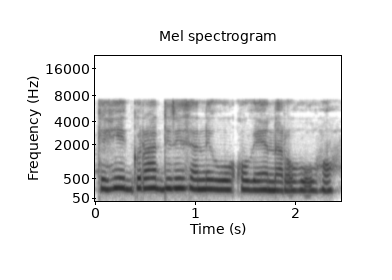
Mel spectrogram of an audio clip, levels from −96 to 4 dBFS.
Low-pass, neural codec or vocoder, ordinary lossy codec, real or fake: 7.2 kHz; codec, 16 kHz, 2 kbps, FunCodec, trained on LibriTTS, 25 frames a second; none; fake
